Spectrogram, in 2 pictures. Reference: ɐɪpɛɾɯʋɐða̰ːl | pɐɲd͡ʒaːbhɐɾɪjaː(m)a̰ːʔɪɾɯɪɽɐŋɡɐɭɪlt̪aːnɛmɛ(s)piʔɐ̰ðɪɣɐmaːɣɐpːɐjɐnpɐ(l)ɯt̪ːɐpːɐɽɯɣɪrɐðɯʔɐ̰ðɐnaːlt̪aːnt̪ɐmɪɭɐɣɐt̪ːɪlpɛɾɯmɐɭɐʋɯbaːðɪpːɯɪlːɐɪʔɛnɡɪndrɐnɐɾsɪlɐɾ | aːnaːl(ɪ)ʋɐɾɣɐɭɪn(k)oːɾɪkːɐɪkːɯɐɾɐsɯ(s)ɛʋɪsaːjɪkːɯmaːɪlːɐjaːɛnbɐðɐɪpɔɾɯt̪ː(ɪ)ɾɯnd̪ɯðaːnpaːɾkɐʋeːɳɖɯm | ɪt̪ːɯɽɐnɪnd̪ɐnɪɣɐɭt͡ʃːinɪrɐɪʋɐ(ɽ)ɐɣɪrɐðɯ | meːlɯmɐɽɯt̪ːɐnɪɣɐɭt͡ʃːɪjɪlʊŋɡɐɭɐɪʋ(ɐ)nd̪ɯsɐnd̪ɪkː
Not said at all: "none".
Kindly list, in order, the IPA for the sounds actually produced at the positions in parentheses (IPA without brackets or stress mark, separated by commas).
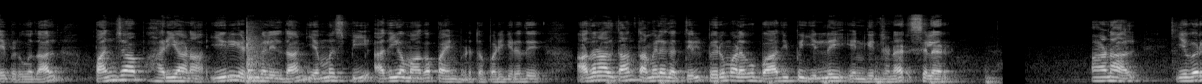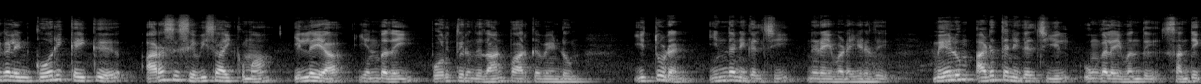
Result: n, s, ɽ, ɪ, k, s, ɪ, ɽ, ɐ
